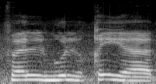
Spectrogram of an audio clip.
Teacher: فالملقیات ذکرا، موٹا قاف، ٹھیک ہے، ساتھ کھڑی زبر ہے۔ قاف کی حرکت کو آپ نے لمبا نہیں کرنا، بعض لوگ اس کو پڑھتے ہیں فالملقیات تو یہ غلط ہے۔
